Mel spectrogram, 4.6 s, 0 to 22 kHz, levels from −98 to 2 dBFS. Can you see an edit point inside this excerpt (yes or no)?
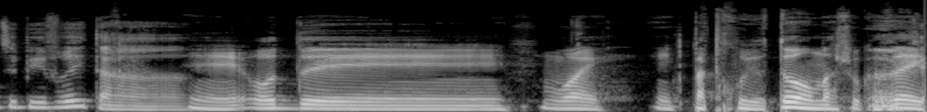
no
